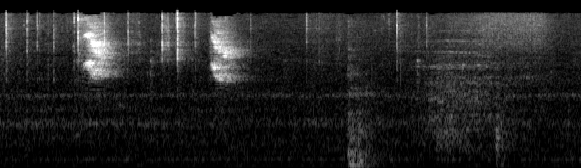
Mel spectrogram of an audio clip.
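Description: Blue masked lovebird bathing in a bowl of water: a few short splashes as it dips and flutters its wings, with a duller thump about two and a half seconds in.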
